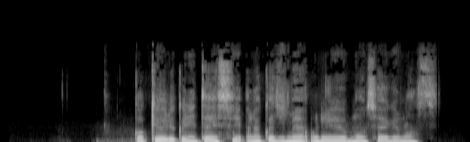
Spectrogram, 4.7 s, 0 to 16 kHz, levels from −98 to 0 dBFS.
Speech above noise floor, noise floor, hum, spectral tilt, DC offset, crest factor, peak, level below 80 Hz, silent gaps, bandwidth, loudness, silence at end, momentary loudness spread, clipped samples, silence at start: 60 dB; -85 dBFS; none; -6 dB/octave; under 0.1%; 20 dB; -8 dBFS; -76 dBFS; none; 10 kHz; -27 LUFS; 0.35 s; 10 LU; under 0.1%; 1.35 s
